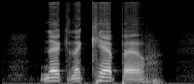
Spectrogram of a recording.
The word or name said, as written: nek ne-kepew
